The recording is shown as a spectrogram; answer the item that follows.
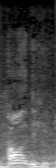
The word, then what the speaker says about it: هذه: هو بالأصل باللفظي ها تلفظ. هذه تلفظ لكن لا تكتب.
